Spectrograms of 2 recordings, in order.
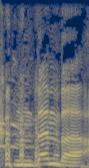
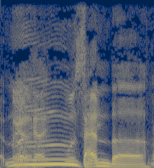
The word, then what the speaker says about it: Mbemba: How do you pronounce his name? – No. I think Mbemba, I'm pretty confident of that. – Yeah. Mbemba.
